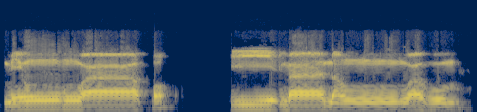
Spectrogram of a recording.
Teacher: huruf nunnya hilang tidak terbaca tapi sifat gunahnya tetap ada maka disebut nais. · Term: idgam naqis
